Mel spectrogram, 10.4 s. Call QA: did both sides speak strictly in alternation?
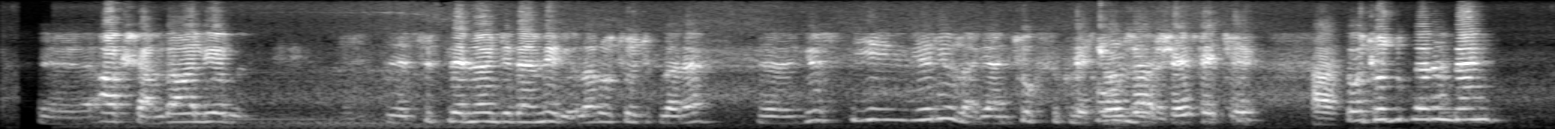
No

